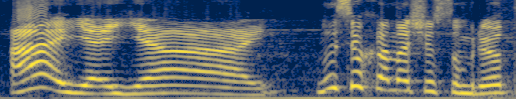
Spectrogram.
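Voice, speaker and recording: A woman reacts to clips in a casual, playful way, like a cute anime streamer. Her voice sits high, and there is light music behind her. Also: fast, a bit bright. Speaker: streamer reacting to a clip compilation. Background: music and sounds of watched clips.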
